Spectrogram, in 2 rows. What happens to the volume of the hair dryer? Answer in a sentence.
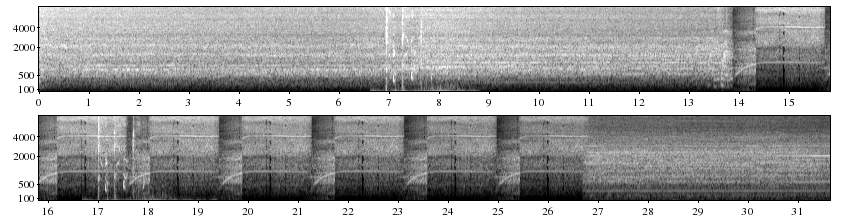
The volume of the hair dryer goes down.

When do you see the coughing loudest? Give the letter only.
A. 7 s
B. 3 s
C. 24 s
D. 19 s
A.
